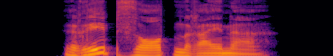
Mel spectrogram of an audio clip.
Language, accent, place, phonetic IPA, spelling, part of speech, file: German, Germany, Berlin, [ˈʁeːpzɔʁtənˌʁaɪ̯nɐ], rebsortenreiner, adjective, De-rebsortenreiner.ogg
- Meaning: inflection of rebsortenrein: 1. strong/mixed nominative masculine singular 2. strong genitive/dative feminine singular 3. strong genitive plural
